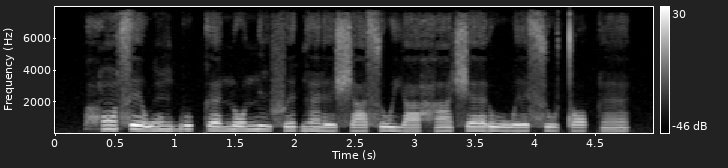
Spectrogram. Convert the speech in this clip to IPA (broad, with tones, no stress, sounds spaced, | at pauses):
h ɔ̃˦ s e˦˨ w ũ˨˦ ɡ͡b u˦ k ɛ˧ n o˦ n i˦˨ f e˨˦ ɡ ɛ̃˦˨ ɾ e˨ ʃ a˨ s u˧ j a˨ h ã˨˦ ʃ ɛ˦ ɾ u˦˨ w e˨˦ s u˦˨ t ɔ˧ k ɛ̃˧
